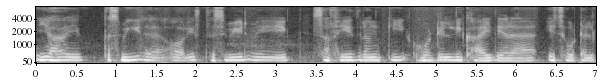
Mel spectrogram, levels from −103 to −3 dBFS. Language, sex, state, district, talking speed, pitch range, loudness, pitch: Hindi, male, Uttar Pradesh, Muzaffarnagar, 170 wpm, 150-165 Hz, -15 LUFS, 160 Hz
